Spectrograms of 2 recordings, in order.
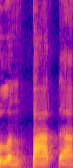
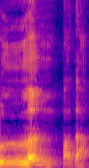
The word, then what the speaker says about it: lâmpada: Lâmpada, eu não digo lampada, não digo lampadar, eu digo lâmpada.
